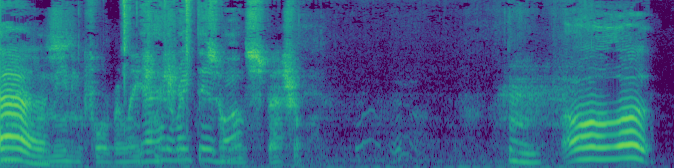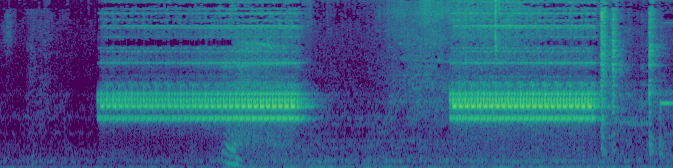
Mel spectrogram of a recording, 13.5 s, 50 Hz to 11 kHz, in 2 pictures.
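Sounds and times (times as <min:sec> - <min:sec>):
speech: 0:00.0 - 0:03.2, 0:05.1 - 0:06.6
low hum: 0:00.0 - 0:13.4
telephone ringing with electronic trill: 0:07.7 - 0:10.0, 0:11.2 - 0:13.4.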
